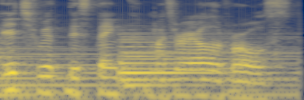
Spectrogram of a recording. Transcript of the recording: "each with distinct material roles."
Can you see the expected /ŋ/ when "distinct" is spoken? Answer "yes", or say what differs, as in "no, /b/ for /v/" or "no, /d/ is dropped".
yes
